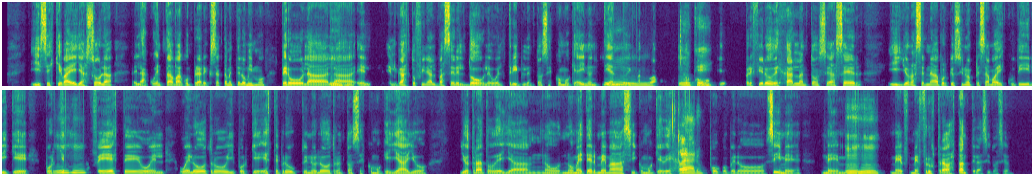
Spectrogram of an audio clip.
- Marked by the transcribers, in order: other background noise; static; distorted speech
- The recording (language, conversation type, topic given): Spanish, advice, ¿Cómo puedo manejar los conflictos con mi pareja por tener hábitos de gasto muy diferentes?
